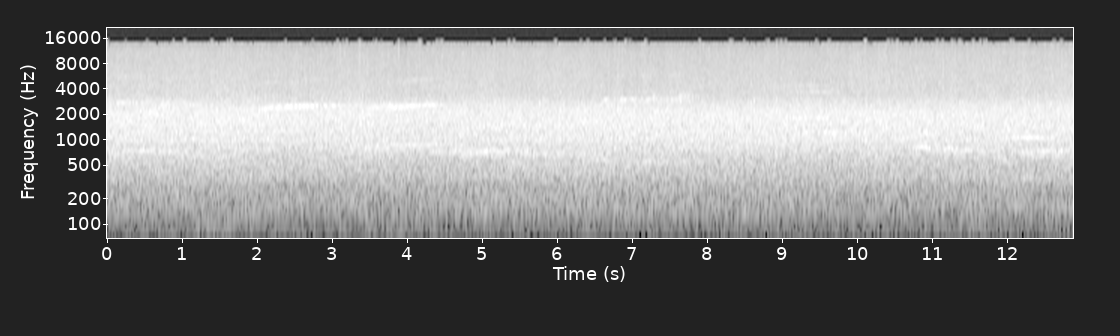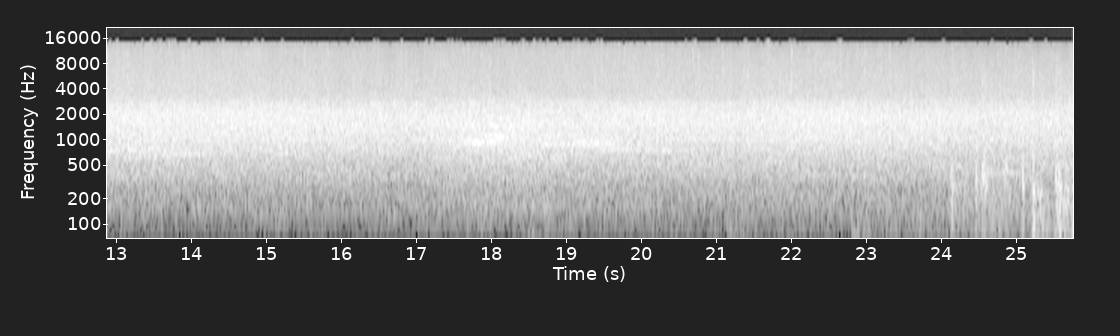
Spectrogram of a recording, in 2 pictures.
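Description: A large audience applauds loudly and steadily in a big hall.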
